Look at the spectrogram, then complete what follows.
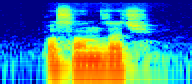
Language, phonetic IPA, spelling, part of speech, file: Polish, [pɔˈsɔ̃nd͡zat͡ɕ], posądzać, verb, LL-Q809 (pol)-posądzać.wav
